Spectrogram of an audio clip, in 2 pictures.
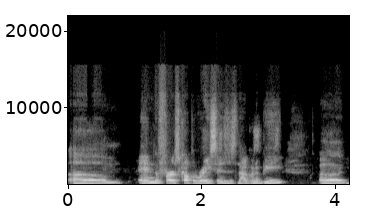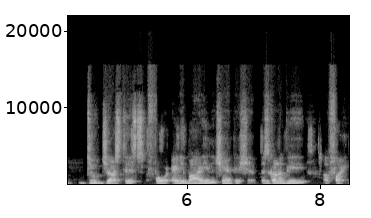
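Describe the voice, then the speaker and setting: Man, new york accent, higher voice, excitable, emphatic, casual panel chat. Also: moderate pace. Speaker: podcast panelist.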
